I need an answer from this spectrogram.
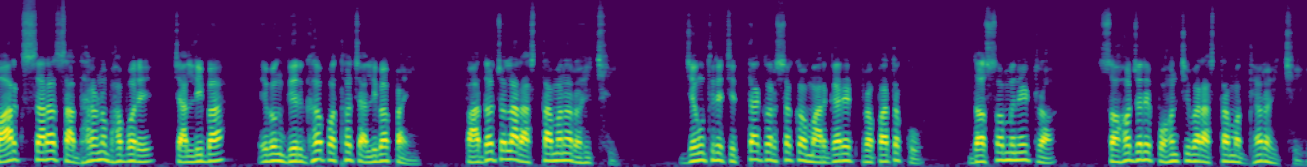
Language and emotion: Odia, neutral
